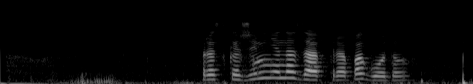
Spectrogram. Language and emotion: Russian, neutral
